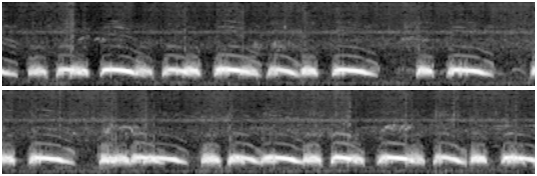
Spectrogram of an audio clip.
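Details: Spotted dove, called jergot or tekukur, voicing the tarik akar song style: dense runs of short, arching, mid-pitched coos in rapid pairs and groups, almost continuous with brief gaps, over a faint low background hum.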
